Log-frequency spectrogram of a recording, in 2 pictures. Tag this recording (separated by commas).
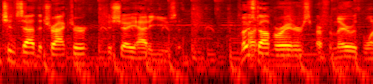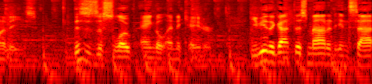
Speech, Music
